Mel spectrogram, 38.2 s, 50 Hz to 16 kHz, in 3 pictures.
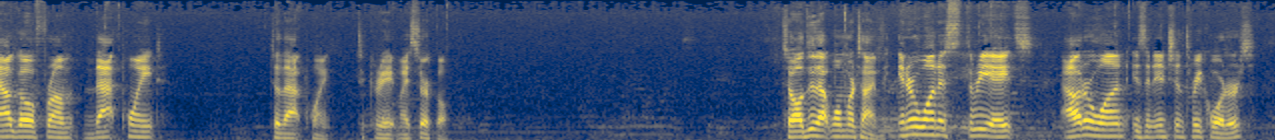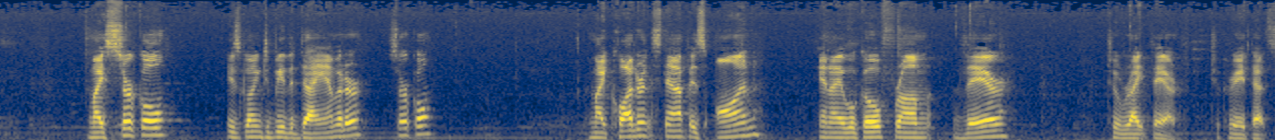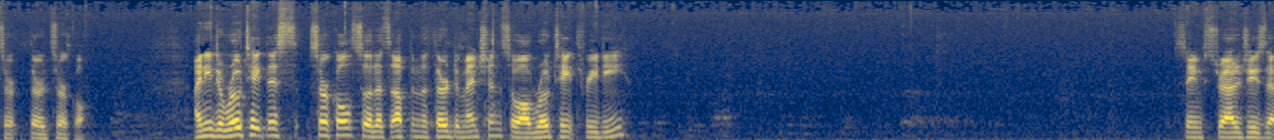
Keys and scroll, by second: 8.2 Delete.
